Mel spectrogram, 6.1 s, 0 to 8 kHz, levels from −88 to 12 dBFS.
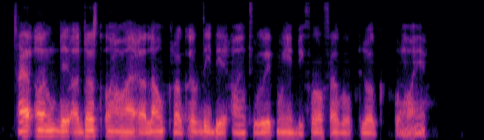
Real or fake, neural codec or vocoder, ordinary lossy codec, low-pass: fake; codec, 16 kHz, 1 kbps, FunCodec, trained on LibriTTS, 50 frames a second; MP3, 64 kbps; 7.2 kHz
